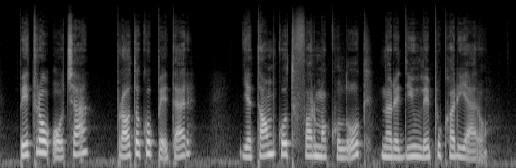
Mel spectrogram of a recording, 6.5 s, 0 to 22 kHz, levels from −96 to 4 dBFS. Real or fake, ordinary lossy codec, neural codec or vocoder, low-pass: fake; none; autoencoder, 48 kHz, 32 numbers a frame, DAC-VAE, trained on Japanese speech; 19.8 kHz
